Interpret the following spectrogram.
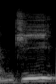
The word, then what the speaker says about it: Guy: This story was made to be analyzed using deconstruction, because deconstruction, this was written by Guy de Maupassant. His name is pronounced Guy, not Guy.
